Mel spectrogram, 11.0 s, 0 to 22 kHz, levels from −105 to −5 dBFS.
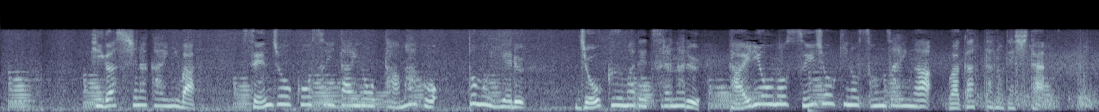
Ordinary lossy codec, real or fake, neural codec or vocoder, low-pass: none; fake; vocoder, 44.1 kHz, 128 mel bands every 512 samples, BigVGAN v2; 7.2 kHz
